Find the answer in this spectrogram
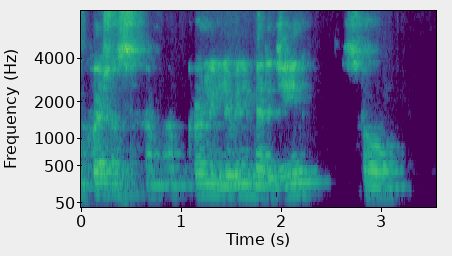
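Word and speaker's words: Medellín: Um, well, you know, if you want to make ask me questions, I'm currently living in Medigene. So, you said it right. Medigene.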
